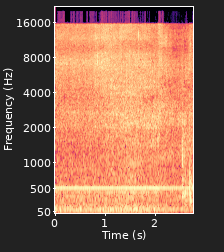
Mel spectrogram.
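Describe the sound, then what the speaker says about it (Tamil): Beetroot being stirred as it fries in a pan gives a steady, soft sizzle with faint scraping, continuous and close, ending in a couple of small knocks. "இதையும் நல்லா கிளறி விட்டுடலாம்"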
